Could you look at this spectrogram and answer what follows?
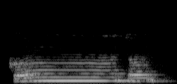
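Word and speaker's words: كنتم: For example, if I select this one, here, the way I will pronounce it is kuntum, kuntum, okay? But some mistakes in recitation will tend to lengthen the vowel here instead of making the nun long. They will not say kuntum, they will say kuntum.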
